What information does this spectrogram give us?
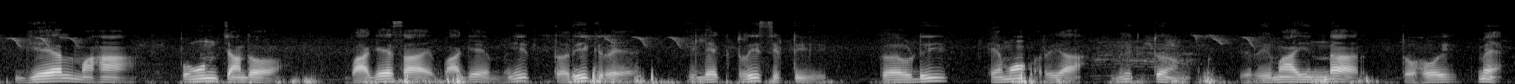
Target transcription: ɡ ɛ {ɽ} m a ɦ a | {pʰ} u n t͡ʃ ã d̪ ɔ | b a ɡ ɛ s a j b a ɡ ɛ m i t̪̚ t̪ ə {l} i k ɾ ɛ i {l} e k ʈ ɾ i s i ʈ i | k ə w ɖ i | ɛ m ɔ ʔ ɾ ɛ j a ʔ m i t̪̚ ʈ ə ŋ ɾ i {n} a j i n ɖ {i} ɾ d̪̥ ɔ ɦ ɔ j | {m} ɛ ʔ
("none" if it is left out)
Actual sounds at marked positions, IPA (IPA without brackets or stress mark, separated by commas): l, p, ɾ, l, m, a, m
